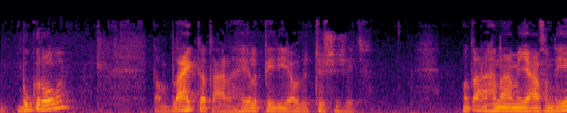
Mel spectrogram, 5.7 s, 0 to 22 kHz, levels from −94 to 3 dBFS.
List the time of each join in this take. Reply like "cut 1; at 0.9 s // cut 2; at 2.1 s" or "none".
cut 1; at 1.4 s // cut 2; at 4.4 s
